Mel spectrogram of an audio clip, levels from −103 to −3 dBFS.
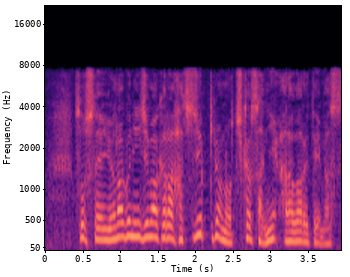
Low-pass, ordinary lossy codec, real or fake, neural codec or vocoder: none; none; fake; codec, 16 kHz, 8 kbps, FunCodec, trained on LibriTTS, 25 frames a second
